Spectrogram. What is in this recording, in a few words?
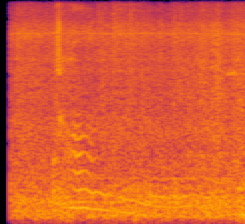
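"cao3mei2", Mandarin Chinese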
